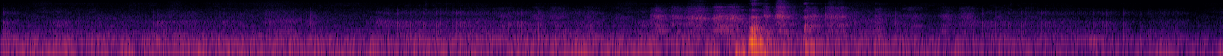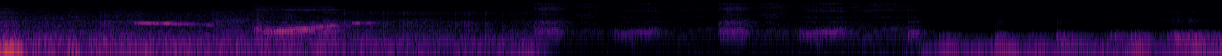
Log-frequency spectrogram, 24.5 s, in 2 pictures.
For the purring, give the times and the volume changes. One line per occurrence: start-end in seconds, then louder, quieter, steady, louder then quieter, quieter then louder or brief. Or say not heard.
0.0-24.4 quieter.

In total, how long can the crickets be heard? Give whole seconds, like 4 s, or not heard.
not heard.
